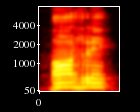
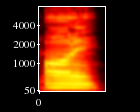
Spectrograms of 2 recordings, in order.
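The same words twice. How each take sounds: First: Orin with the rh digraph sounded; orin, its r strongly breathed, louder; correct pronunciation. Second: Orin with a simple r; mispronunciation. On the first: Teacher modelling a word for learners, correct pronunciation. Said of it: "So if you wanted to say". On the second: Teacher showing learners the slip, mispronunciation. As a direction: orin said without the rh digraph sound. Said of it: "then you said orin". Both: Shown as a demonstration.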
